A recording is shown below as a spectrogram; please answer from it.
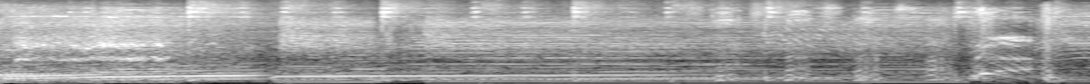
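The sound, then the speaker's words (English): Loud tire squeal and engine roar of a car skidding off the road into a ditch, with a high whine rising at the start and a continuous, heavy rumble through the whole clip. “Once again, my unmatched driving skills have caused an opponent to veer off the road into a ditch.”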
